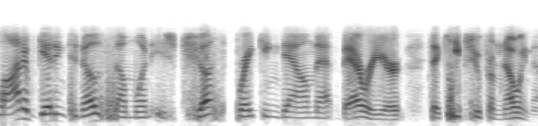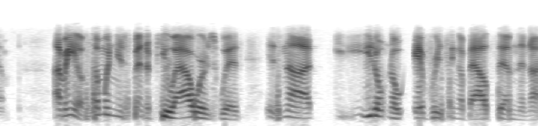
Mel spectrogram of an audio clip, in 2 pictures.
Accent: Boston, Massachusetts, United States; I come from the East Coast, from the Boston area

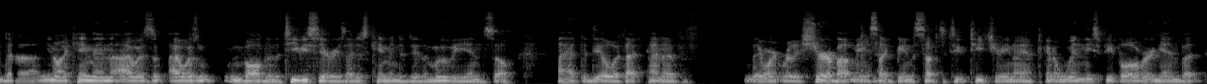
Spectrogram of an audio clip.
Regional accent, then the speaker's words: Calgary, Alberta, Canada; Well, it was a company called Nomadic Pictures, which was originally out of Calgary, my hometown.

